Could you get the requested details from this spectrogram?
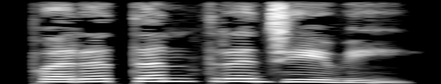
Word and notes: ಪರತಂತ್ರಜೀವಿ: Kannada

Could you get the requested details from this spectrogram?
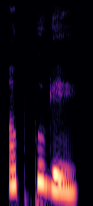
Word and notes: ಅಪ್ಪುಕೆಯ್: appukey

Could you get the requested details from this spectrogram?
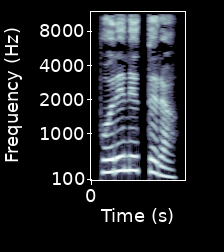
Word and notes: ಪೊರೆನೆತ್ತರ್: pore nettar

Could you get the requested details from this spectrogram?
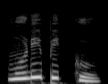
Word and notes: ಮುಡಿಪಿಕ್ಕು: Kannada

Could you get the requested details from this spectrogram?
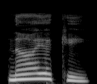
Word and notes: ನಾಯಕಿ: nāyaki

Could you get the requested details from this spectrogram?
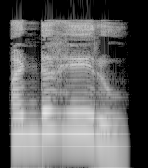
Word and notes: ಅಡ್ಡಹೇರು: aḍḍahēru

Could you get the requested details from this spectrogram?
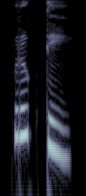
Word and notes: ಪರಾಗತಿ: parā gati

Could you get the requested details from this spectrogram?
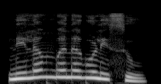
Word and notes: ನಿಲಂಬನಗೊಳಿಸು: nilambanagoḷisu

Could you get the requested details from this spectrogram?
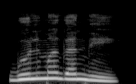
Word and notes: ಗುಲ್ಮಗಂಧಿ: Kannada

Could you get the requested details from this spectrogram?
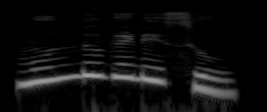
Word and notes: ಮುಂತುಗೆಡಿಸು: muntugeḍisu

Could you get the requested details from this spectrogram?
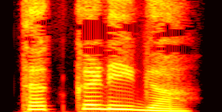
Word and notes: ಧಕ್ಕಡಿಗ: dhakkaḍiga

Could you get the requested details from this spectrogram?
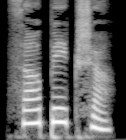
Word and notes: ಸಾಪೇಕ್ಷೆ: sāpēkṣe

